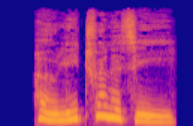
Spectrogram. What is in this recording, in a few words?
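"holy trinity", British English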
